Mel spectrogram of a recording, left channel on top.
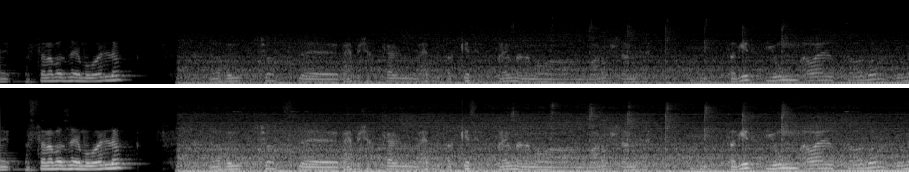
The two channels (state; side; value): quieter; left; 12.2 dB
